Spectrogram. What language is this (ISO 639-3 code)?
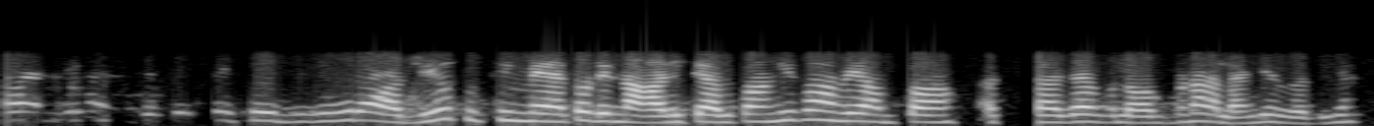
pan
